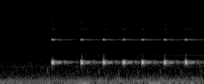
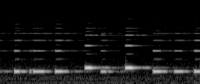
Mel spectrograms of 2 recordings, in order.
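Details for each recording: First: Minelab Equinox 600/800 metal detector, volume at maximum 25, threshold level raised: a faint hum, then a clear mid-pitched threshold beep about five times a second. Normal threshold tone that will change over deep targets. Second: Minelab Equinox 600/800 metal detector using the advanced F2 setting over an open bottle cap: clear repeating mid-pitch beeps with a couple of higher tones, a solid good-target signal with low iron bias.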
